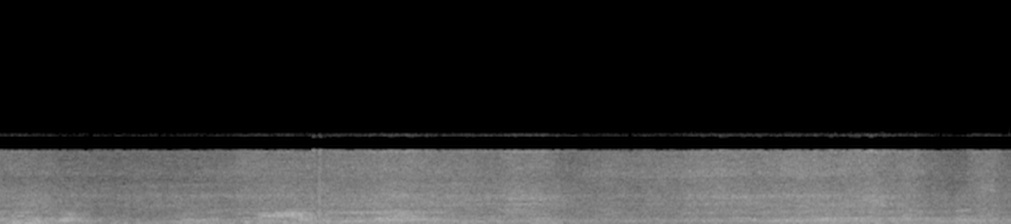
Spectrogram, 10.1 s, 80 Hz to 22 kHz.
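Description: Several 2WD radio-controlled drift cars running around an indoor track, their electric motors whirring and tyres sliding on the smooth floor as a steady, even noise.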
